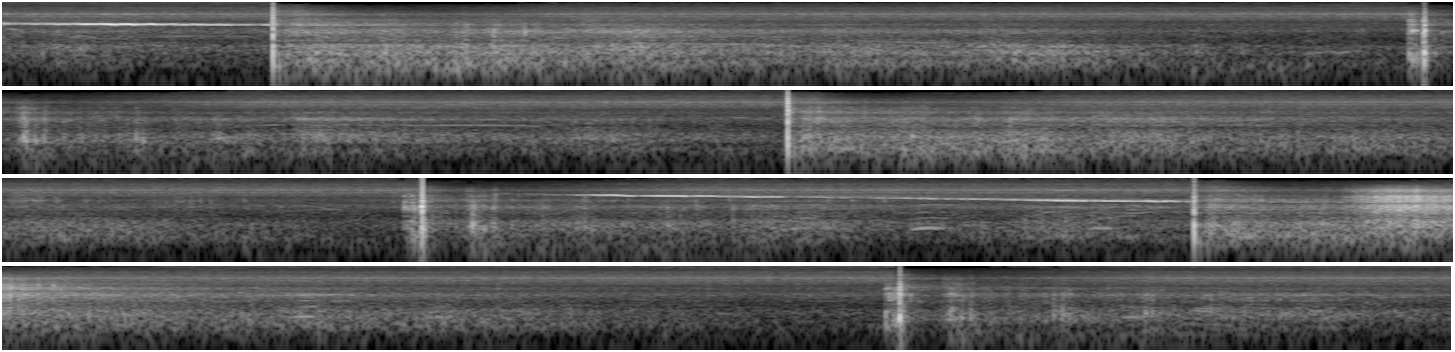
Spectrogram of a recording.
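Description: Fireworks burst with sharp, distant booms that roll and echo across open air.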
